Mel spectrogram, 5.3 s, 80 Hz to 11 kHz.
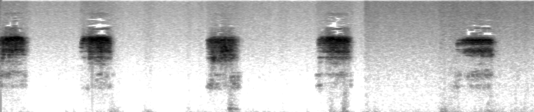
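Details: Barn owl in the nest at 3:53 AM on May 16 2012 while a rabbit is delivered and torn apart. Five raspy, high screechy calls about one second apart, with scattered thumps and a faint hiss toward the end.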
